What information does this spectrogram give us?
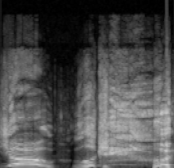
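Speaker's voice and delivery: loud, high, swooping, straight-up screaming. Retelling warning two guys ahead in the lift line: retelling own yell. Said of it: "I'm yelling".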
